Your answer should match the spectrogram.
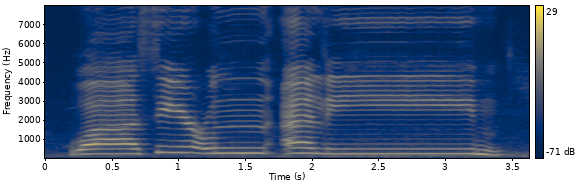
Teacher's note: تنوین کے بعد عین آ رہا ہے حروف حلقی میں سے، تنوین کو یہاں صرف ظاہر کر کے پڑھیں گے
